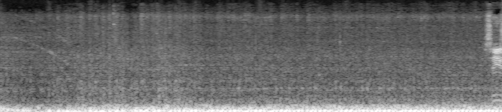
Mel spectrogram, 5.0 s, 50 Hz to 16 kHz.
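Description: A car engine, recently repaired for oil and fuel leaks and set up to run on E85, idles steadily with a deep, even low rumble, close and constant throughout with no voices.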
